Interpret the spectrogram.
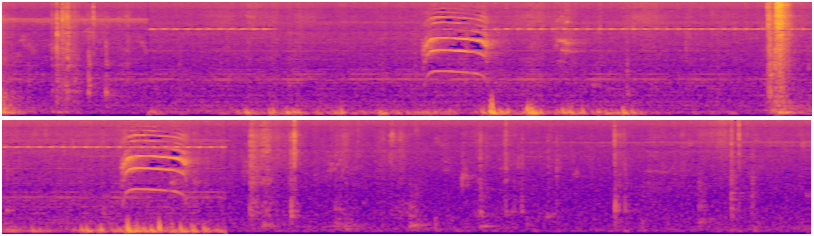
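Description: Two short arching bird calls about three and a half seconds apart, over a low rumble of wind on the microphone, with a single sharp click about six seconds in.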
